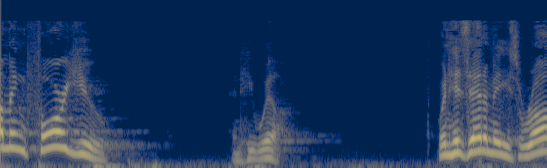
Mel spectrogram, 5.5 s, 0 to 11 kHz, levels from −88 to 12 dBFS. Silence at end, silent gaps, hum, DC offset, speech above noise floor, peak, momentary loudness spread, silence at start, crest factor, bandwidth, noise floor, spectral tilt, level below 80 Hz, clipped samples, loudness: 0 s; none; none; under 0.1%; 41 dB; -6 dBFS; 17 LU; 0 s; 18 dB; 7.8 kHz; -62 dBFS; -8 dB/octave; -54 dBFS; under 0.1%; -22 LUFS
